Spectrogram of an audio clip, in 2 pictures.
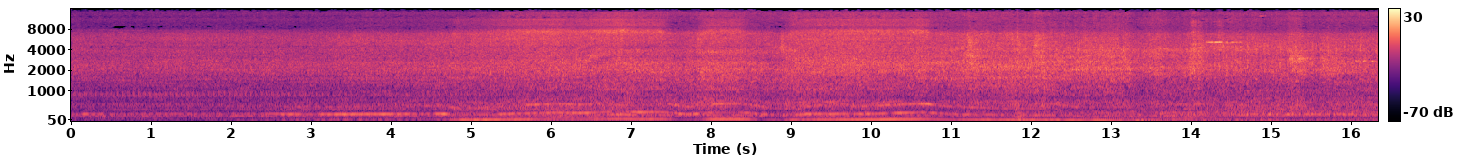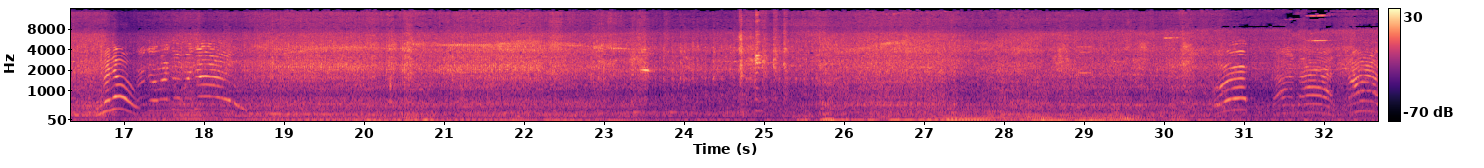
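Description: Truck engine running under load, its pitch rising and falling, over a heavy low rumble. A brief warbling high-pitched sound cuts in about halfway through.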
